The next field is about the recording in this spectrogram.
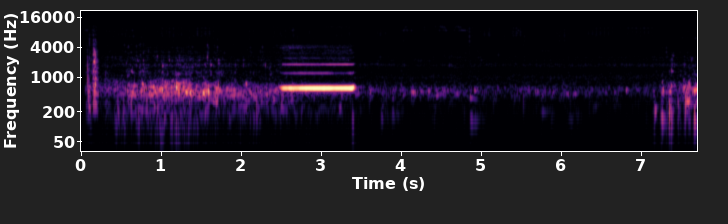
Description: My Mares Proton ICE making a funny "horn" sound while I breath between 700-800 psi while diving recently, admiring this strange looking jelly fish.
